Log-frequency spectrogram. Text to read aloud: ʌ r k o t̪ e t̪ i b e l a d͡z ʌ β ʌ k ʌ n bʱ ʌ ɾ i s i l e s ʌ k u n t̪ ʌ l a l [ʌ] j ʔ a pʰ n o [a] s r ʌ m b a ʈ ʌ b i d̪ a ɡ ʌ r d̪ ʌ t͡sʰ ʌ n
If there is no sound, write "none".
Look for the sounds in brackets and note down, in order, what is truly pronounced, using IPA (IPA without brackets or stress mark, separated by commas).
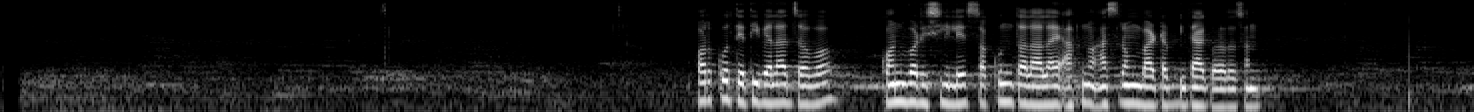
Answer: a, a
